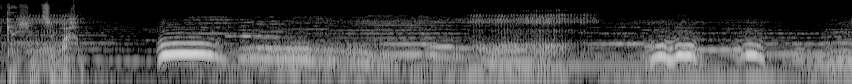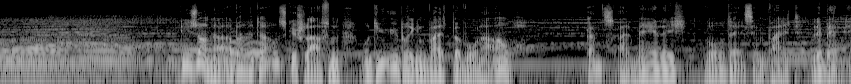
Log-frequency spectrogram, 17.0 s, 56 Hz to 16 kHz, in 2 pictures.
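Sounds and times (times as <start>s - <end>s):
owl hooting: 0.0s - 12.1s
speech: 0.2s - 1.0s, 10.4s - 17.0s.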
